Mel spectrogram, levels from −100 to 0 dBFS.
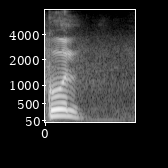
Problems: none marked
